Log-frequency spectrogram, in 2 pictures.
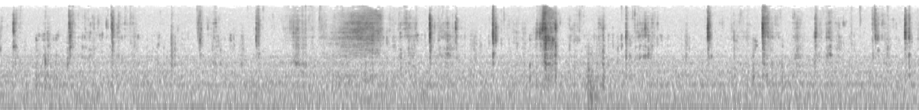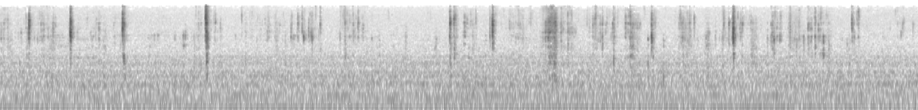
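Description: Close-miked biting and chewing of crispy fried chicken, with irregular sharp crunches throughout, over a steady low hum.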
